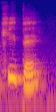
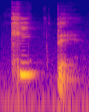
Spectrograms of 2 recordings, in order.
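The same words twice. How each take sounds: First: The word runs on with no pause before t. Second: A brief pause is held before the t sound. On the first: The speaker calls it wrong. "Not kite" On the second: The speaker calls it right. "So you're pausing between it"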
